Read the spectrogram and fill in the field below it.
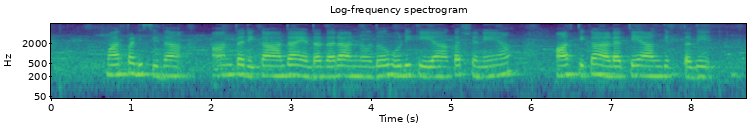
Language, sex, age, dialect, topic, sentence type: Kannada, female, 56-60, Coastal/Dakshin, banking, statement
